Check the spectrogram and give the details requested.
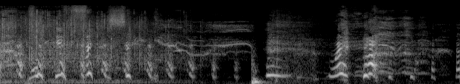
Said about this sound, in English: That's a frog, isn't it?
